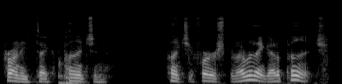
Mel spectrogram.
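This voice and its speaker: A man mutters to himself as he works at a bench in a workshop. His voice is a little high for a man but mellow and warm in tone. He is some way from the camera. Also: animated, fast. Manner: mutters to himself while working.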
